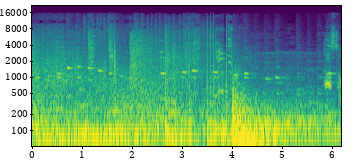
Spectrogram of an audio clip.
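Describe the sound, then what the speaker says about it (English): A predator missile strike in Call of Duty Mobile lands as a loud, deep boom in the middle of dense, continuous gunfire and battle noise, with a game announcer's voice heard over the mix. "Friendly predator missile inbound."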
